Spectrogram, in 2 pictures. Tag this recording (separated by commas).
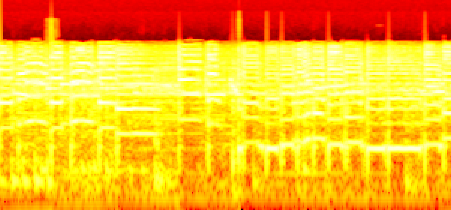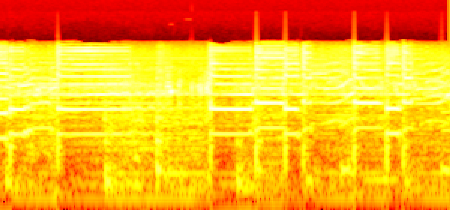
Tapping (guitar technique), Music, Bowed string instrument, Electric guitar, Plucked string instrument, Guitar, Musical instrument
